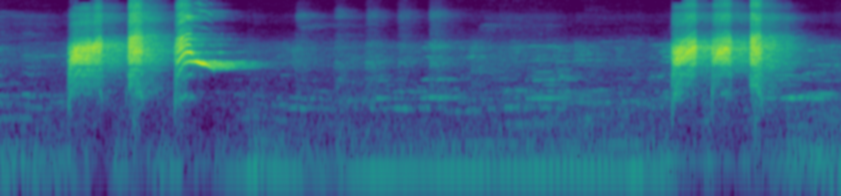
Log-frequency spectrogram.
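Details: Greater green leafbird agitated by a rival: three quick harsh rasps ending in a falling whistled slur, a quiet pause with low hum, then three more rasping bursts.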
